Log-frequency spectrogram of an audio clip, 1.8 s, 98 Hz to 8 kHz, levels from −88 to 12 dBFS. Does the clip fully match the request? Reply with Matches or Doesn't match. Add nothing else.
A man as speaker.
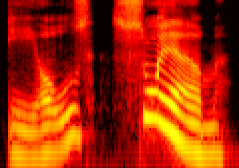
Doesn't match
